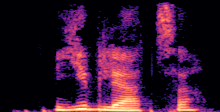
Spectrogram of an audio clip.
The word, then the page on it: являться: /jɪvˈlʲætt͡sə/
